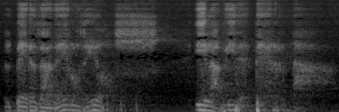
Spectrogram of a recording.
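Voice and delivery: slow, hushed whisper; whispered solemn declaration. Real, not acted. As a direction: let it drop to a breath. Sudden whisper in sermon.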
